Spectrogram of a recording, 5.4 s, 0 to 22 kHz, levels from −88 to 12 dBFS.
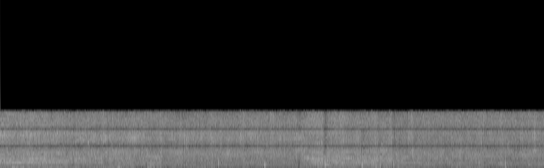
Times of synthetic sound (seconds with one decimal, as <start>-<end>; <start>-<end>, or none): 1.1-5.4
